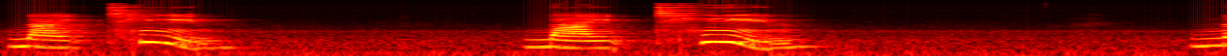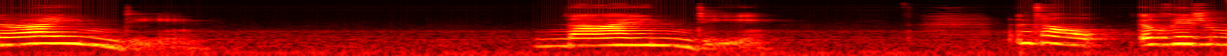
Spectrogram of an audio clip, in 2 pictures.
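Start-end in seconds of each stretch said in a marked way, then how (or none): 0.0-4.1 put-on NINETEEN slowly, with a long TEEN; nine-TEEN, drawn-out careful model; stress on final syllable. Shown as a demonstration. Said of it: "esses números com teen". 5.9-10.0 NINETY slowly, long strong NINE; NINE-dy, falling light ending on NINETY; stress on first syllable. Shown as a demonstration. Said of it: "enfatizar as sílabas no começo".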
